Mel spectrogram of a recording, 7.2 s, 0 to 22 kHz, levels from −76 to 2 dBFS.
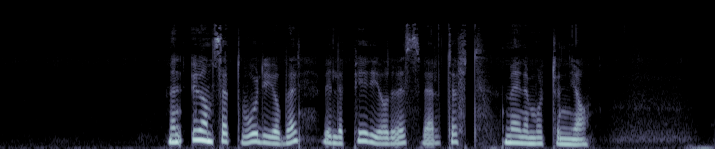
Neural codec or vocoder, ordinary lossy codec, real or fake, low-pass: none; MP3, 48 kbps; real; 19.8 kHz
